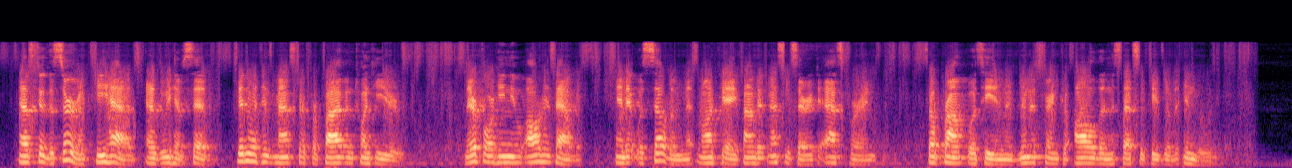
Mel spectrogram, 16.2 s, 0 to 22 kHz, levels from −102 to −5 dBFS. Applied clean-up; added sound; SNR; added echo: neural separator model SepFormer DNS4.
